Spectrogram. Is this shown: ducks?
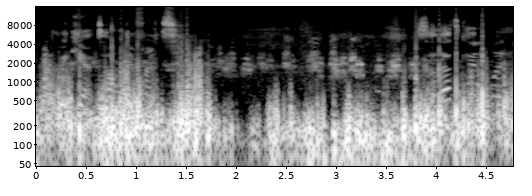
yes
